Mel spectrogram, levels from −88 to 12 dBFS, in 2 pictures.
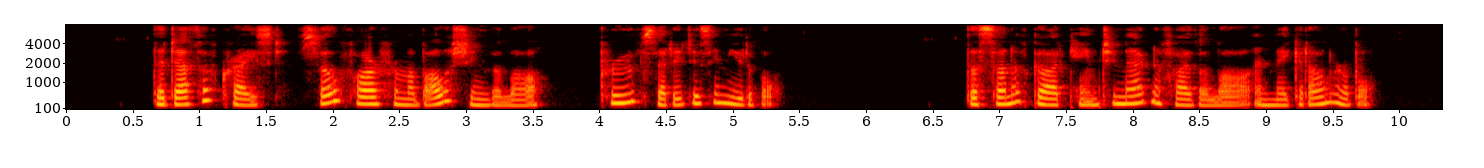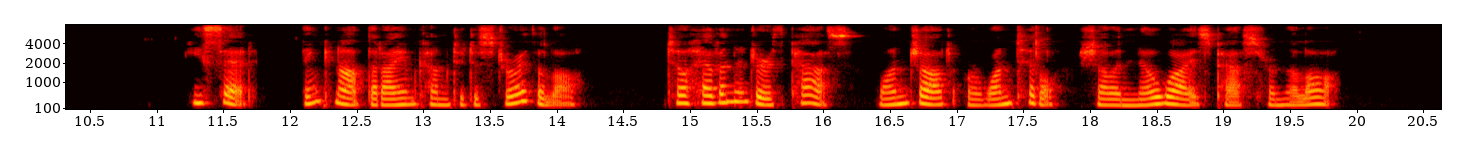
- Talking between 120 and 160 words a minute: No, average, 170 wpm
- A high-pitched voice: Yes, high, 230 Hz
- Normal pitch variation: Yes, average, 4.2 semitones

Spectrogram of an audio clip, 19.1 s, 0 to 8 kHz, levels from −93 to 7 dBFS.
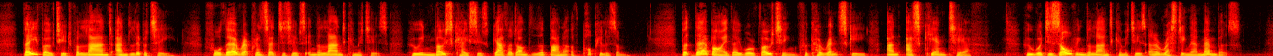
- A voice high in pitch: No, low, 125 Hz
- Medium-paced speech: No, slow, 130 wpm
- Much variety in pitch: Yes, wide, 5.9 semitones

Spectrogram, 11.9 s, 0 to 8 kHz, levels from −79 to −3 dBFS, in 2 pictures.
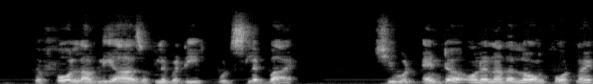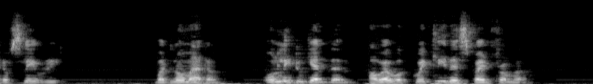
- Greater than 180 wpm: No, average, 155 wpm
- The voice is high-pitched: No, low, 120 Hz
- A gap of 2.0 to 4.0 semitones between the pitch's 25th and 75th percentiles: Yes, average, 2.9 semitones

